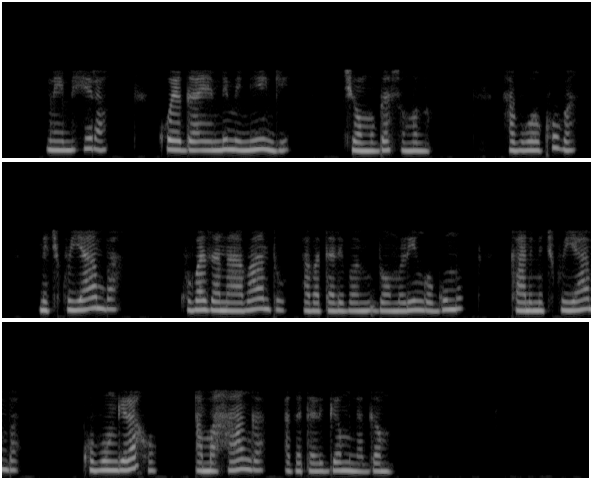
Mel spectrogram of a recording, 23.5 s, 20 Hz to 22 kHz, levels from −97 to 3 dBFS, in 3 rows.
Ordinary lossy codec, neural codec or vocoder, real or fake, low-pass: none; none; real; 3.6 kHz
